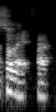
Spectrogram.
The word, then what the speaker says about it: Soleil: Raider in Foster Ire Soleil? Solette? Soleil or Solette? I'm going to French, aren't I? Solette. Solette. They're not French. You actually pronounce all the words, letters.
